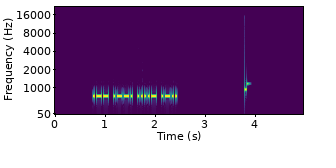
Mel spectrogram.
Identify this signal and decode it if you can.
Morse code, heard as a keyed tone, about 36 wpm, 700 Hz. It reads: WP4L
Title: USA Call Signs - 4 Characters - 6x Character Spacing - 35wpm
